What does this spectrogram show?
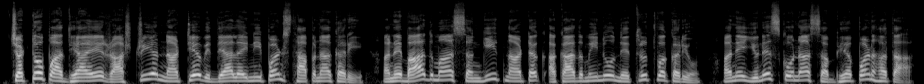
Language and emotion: Gujarati, neutral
